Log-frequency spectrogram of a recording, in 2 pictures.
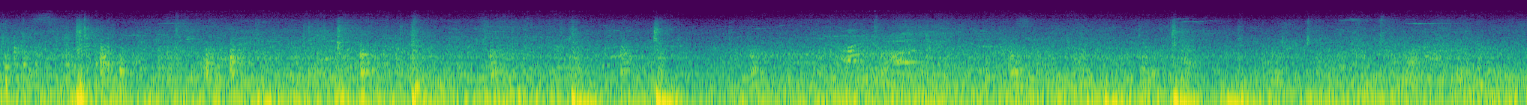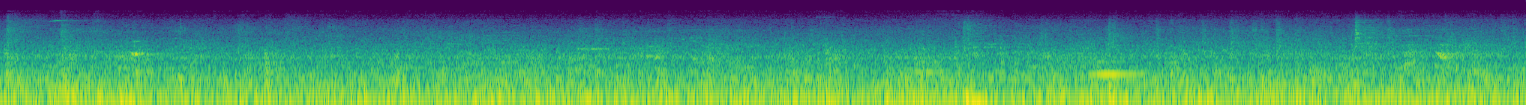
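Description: Escalator running: a steady low rumble with light scattered clicks from the moving steps, under faint voices of people around.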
